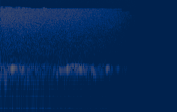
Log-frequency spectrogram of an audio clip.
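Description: A stock dove gives a low, soft, hollow cooing, a steady humming tone that swells and fades for just over a second before cutting off.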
